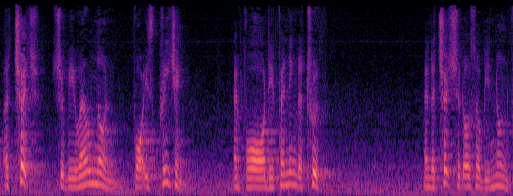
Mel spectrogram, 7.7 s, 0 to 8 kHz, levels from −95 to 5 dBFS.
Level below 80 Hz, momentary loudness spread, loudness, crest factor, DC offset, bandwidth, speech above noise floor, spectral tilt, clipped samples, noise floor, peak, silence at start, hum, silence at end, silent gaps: -56 dBFS; 20 LU; -31 LUFS; 20 dB; under 0.1%; 7.6 kHz; 21 dB; -6.5 dB/octave; under 0.1%; -52 dBFS; -12 dBFS; 0 s; none; 0 s; none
